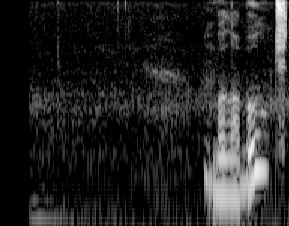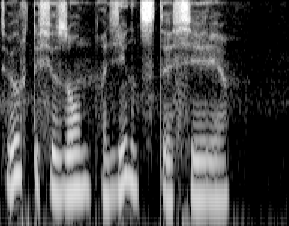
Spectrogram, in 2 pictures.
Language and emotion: Russian, sad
